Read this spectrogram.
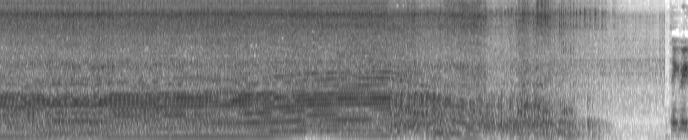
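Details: APC mini chopper's small two-stroke, a garage-sale find, started with the control module plugged back in: revs unevenly, pitch wandering, then sags and dies. Runs rough, likely fuelling trouble; owner plans a carb kit.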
